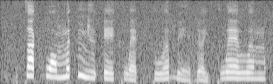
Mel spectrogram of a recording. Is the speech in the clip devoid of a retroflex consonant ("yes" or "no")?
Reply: yes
